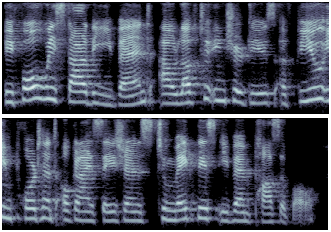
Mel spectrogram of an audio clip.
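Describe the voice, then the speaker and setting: A woman's voice: fairly high pitch, moderate pace, darkish tone. A young woman from Taiwan, moderating an online tech event in an upbeat, chatty way with casual fillers.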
